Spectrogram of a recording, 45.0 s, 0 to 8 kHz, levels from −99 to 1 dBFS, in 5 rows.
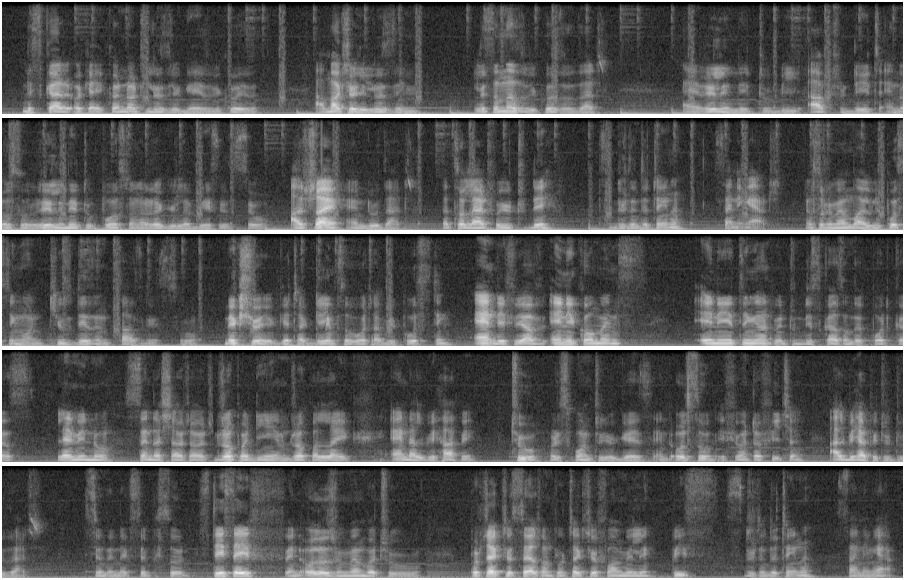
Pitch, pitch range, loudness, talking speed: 90 Hz, 80-100 Hz, -24 LUFS, 195 wpm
